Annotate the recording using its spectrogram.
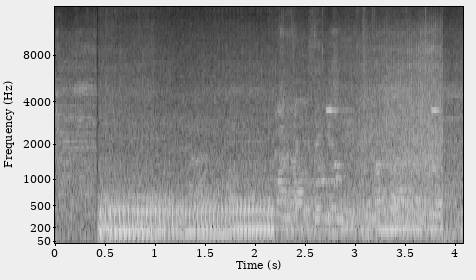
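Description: A motorcycle engine running close by, with a person's voice over it; the sound starts suddenly about half a second in and cuts off just before the end.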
